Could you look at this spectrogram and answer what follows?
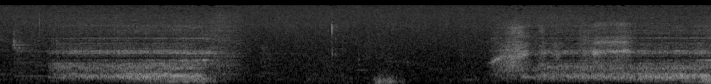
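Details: Horse snoring daily, loudest in a while: two long, loud, rattling snore breaths separated by a quiet pause with a soft snort; heavy snoring.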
